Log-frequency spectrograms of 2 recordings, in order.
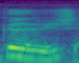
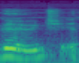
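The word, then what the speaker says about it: Goudge: selection it's by Elizabeth gouge and it's not pronounced did you it's not pronounced gouge but it's pronounced as if it has z h on the end and she spent Summers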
